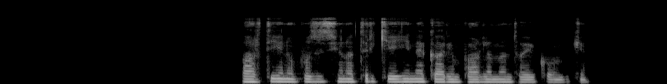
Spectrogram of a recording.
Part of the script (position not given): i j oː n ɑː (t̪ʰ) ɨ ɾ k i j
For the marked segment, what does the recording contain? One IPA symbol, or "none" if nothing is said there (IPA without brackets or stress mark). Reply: t̪ʰ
